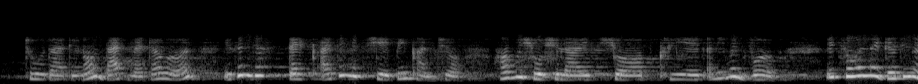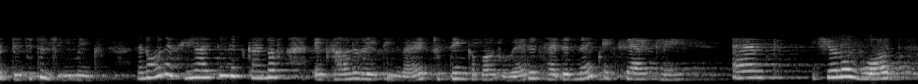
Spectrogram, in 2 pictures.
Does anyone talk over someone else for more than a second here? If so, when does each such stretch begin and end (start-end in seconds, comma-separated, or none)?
none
